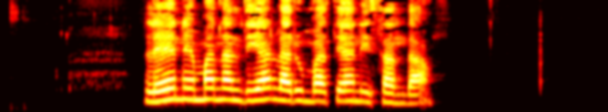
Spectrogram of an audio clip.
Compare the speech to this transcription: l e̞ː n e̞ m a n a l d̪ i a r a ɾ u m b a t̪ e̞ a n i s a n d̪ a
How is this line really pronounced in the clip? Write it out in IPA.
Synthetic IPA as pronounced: l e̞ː n e̞ m a n a l d̪ i a l a ɾ u m b a t̪ e̞ a n i s a n d̪ a

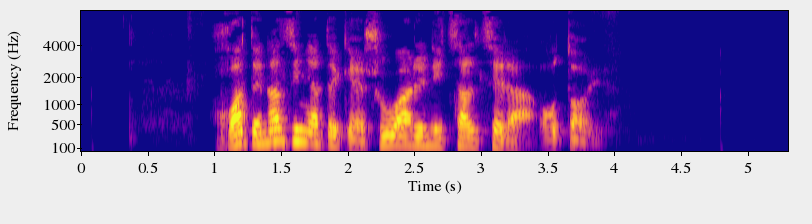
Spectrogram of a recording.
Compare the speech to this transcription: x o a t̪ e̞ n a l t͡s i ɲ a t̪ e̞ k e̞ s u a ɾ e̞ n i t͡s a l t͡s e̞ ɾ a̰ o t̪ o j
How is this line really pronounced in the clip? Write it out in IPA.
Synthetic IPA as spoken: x o a t̪ e̞ n a l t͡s i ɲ a t̪ e̞ k e̞ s u a ɾ e̞ n i t͡s a l t͡s e̞ ɾ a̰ o t̪ o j

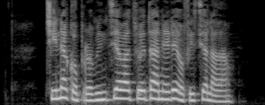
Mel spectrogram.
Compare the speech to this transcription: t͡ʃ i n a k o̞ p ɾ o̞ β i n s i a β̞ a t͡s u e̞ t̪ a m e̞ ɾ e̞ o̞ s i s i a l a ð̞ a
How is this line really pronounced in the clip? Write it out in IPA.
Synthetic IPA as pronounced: t͡ʃ i n a k o̞ p ɾ o̞ β i n t͡s i a β̞ a t͡s u e̞ t̪ a n e̞ ɾ e̞ o̞ f i s i a l a ð̞ a

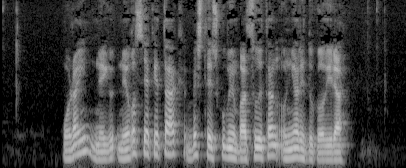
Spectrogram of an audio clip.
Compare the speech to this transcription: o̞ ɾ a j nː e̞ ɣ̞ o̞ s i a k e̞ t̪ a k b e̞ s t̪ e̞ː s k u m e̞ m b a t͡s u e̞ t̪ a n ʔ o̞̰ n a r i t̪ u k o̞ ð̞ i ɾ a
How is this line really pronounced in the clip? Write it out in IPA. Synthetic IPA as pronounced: o̞ ɾ a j nː e̞ ɣ̞ o̞ s i a k e̞ t̪ a k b e̞ s t̪ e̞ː s k u m e̞ m b a t͡s u e̞ t̪ a n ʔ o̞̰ ɲ a r i t̪ u k o̞ ð̞ i ɾ a

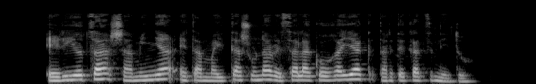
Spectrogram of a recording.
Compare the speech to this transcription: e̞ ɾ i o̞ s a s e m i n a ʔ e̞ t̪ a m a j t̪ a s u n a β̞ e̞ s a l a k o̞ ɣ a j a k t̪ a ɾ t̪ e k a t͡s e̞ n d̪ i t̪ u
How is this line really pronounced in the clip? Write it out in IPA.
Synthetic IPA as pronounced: e̞ ɾ i o̞ t͡s a s a m i ɲ a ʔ e̞ t̪ a m a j t̪ a s u n a β̞ e̞ s a l a k o̞ ɣ a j a k t̪ a ɾ t̪ e k a t͡s e̞ n d̪ i t̪ u

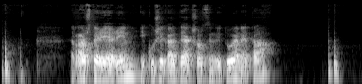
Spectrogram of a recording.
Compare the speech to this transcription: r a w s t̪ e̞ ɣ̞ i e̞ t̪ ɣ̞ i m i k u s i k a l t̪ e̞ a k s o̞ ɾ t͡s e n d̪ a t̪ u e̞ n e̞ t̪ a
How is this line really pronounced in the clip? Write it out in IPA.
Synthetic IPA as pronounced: r a w s t̪ e̞ ɣ̞ i e̞ ɣ̞ i n i k u s i k a l t̪ e̞ a k s o̞ ɾ t͡s e n d̪ i t̪ u e̞ n e̞ t̪ a

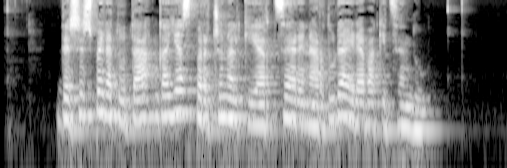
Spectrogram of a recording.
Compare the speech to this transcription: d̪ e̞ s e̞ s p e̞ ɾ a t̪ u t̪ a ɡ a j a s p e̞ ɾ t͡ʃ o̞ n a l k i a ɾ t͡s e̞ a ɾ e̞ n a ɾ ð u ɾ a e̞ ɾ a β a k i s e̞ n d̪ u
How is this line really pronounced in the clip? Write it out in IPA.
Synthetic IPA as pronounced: d̪ e̞ s e̞ s p e̞ ɾ a t̪ u t̪ a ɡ a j a s p e̞ ɾ t͡ʃ o̞ n a l k i a ɾ t͡s e̞ a ɾ e̞ n a ɾ ð u ɾ a e̞ ɾ a β a k i t͡s e̞ n d̪ u

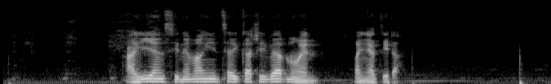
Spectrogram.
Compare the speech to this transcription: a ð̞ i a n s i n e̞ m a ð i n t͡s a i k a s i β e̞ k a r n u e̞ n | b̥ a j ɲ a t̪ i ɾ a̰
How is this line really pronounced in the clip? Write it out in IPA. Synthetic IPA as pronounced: a ɣ̞ i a n s i n e̞ m a ɣ i n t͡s a i k a s i β e̞ a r n u e̞ n | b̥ a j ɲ a t̪ i ɾ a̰

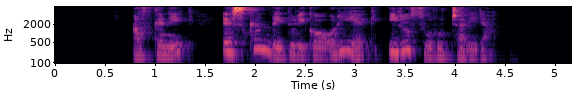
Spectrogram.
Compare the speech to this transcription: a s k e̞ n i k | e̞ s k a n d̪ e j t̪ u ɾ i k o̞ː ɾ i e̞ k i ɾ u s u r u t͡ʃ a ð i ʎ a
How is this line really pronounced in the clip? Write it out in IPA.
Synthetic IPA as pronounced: a s k e̞ n i k | e̞ s k a n d̪ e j t̪ u ɾ i k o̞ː ɾ i e̞ k i ɾ u s u r u t͡ʃ a ð i ɾ a

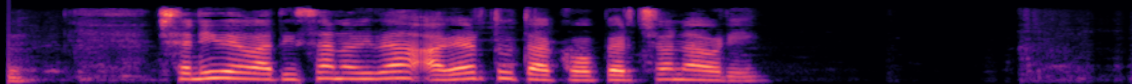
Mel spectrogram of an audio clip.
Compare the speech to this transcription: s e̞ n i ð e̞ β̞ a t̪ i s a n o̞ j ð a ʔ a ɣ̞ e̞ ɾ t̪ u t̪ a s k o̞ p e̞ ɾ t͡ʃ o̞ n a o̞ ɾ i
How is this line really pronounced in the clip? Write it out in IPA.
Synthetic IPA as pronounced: s e̞ n i ð e̞ β̞ a t̪ i s a n o̞ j ð a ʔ a ɣ̞ e̞ ɾ t̪ u t̪ a k o̞ p e̞ ɾ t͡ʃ o̞ n a o̞ ɾ i

